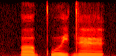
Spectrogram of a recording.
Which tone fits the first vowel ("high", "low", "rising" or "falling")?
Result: falling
